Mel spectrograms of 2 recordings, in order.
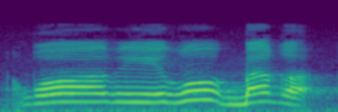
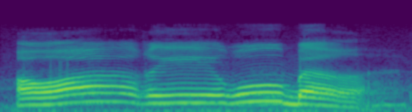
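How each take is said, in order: First: The consonant with sukun bounces with an echo. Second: The consonant with sukun stops without a bounce. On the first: The speaker calls it wrong. "memantul ketika disukunkan" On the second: The speaker calls it right. "Tadi enaknya gitu"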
